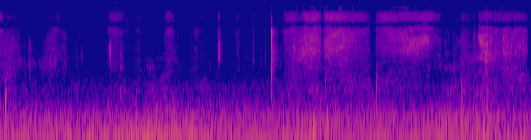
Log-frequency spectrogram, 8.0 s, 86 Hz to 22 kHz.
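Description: A sheet of A4 paper folded lengthwise for a homemade spinner, heard as soft, continuous rustling and rubbing with occasional faint creases and taps, very quiet and close.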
